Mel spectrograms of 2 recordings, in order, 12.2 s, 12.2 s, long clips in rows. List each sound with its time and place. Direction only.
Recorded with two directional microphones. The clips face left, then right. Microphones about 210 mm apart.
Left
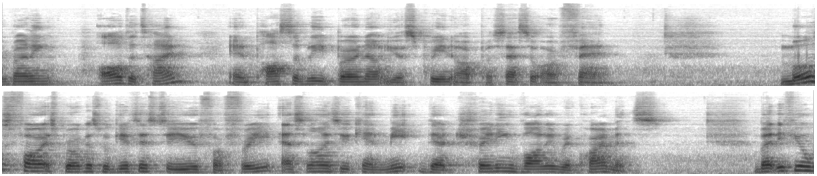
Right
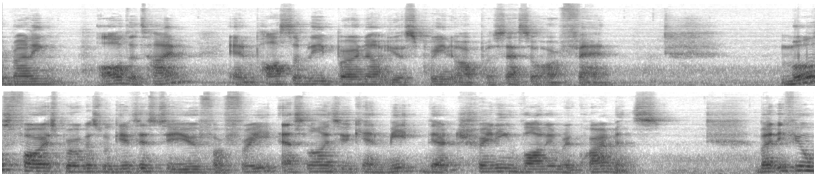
0.1 s speech: 50° left (ahead or behind)
5.9 s speech: 45° left (ahead or behind)
11.8 s speech: 45° left (ahead or behind)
